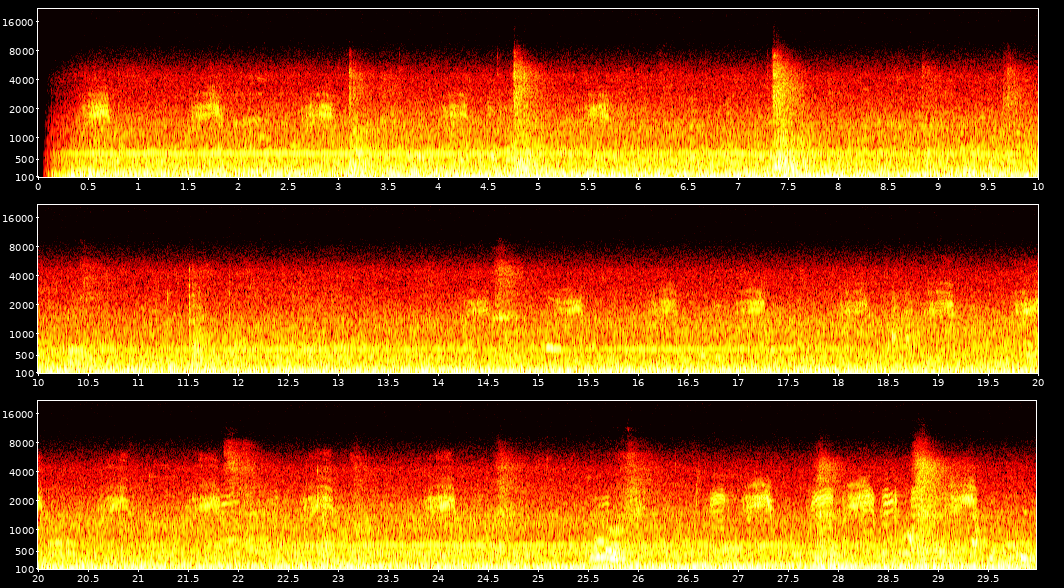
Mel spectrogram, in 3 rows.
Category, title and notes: Soundscapes > Urban
052 DMBPARK CONSTRUCTION-NOISES DUCKS PIGEONS
birds, construction, pigeons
